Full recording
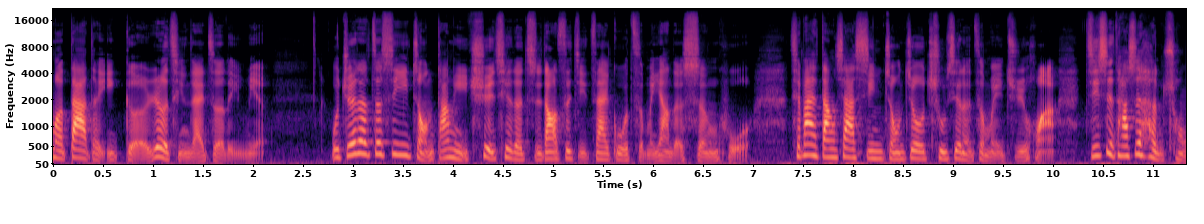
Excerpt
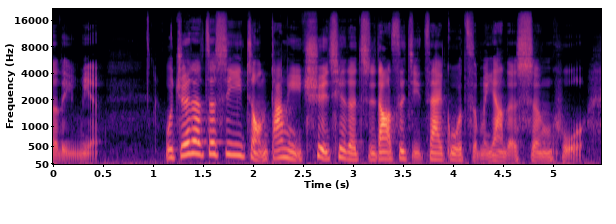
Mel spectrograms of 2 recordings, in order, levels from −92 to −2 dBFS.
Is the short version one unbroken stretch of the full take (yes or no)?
yes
